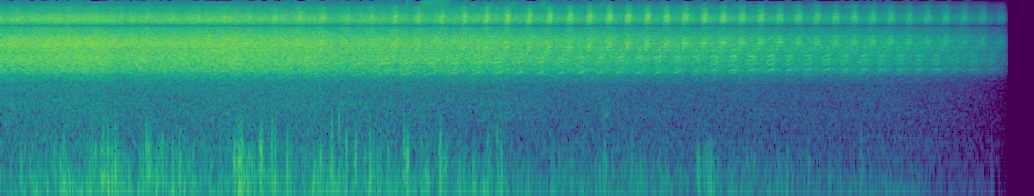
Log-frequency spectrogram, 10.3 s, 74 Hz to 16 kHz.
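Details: In Japan in August 2019, a cicada's intense droning buzz with a rapid regular throb, gradually fading over ten seconds before cutting off abruptly into silence.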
